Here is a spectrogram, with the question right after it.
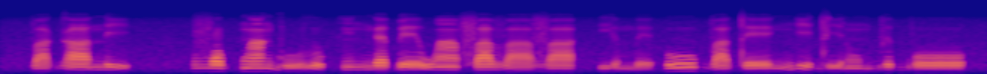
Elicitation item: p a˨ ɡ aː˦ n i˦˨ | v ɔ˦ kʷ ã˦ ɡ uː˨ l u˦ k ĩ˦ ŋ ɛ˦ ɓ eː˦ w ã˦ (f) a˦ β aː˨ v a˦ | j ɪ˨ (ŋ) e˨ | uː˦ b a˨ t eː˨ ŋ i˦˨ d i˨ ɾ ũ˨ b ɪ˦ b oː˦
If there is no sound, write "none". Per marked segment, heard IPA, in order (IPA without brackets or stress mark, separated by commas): f, m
